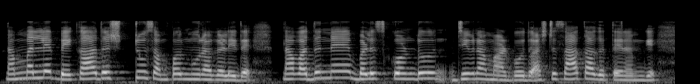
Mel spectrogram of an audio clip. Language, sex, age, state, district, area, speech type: Kannada, female, 18-30, Karnataka, Tumkur, rural, spontaneous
